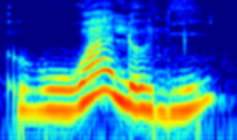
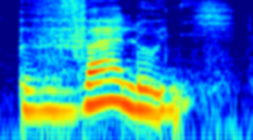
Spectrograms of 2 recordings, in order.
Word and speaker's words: Wallonie: Petit point prononciation, en Belgique, on prononce Wallonie et pas Wallonie.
